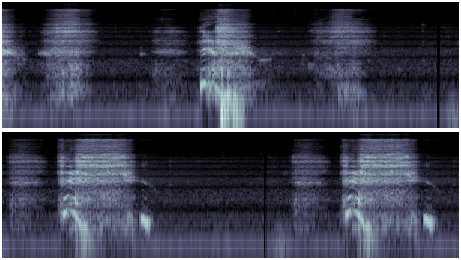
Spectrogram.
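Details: Rapid fit of harsh sneezes with hitching breaths between them, after planting a flower garden; sneezing attack with a sore nose, possibly from allergies.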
